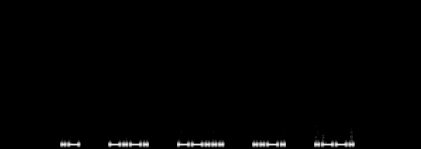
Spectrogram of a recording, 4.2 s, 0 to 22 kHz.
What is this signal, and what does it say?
Morse code, heard as a keyed tone, about 34 wpm, spaced as for 20 wpm, 700 Hz. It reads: AC7FP
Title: USA Call Signs - 5 Characters - 3x Character Spacing - 35wpm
